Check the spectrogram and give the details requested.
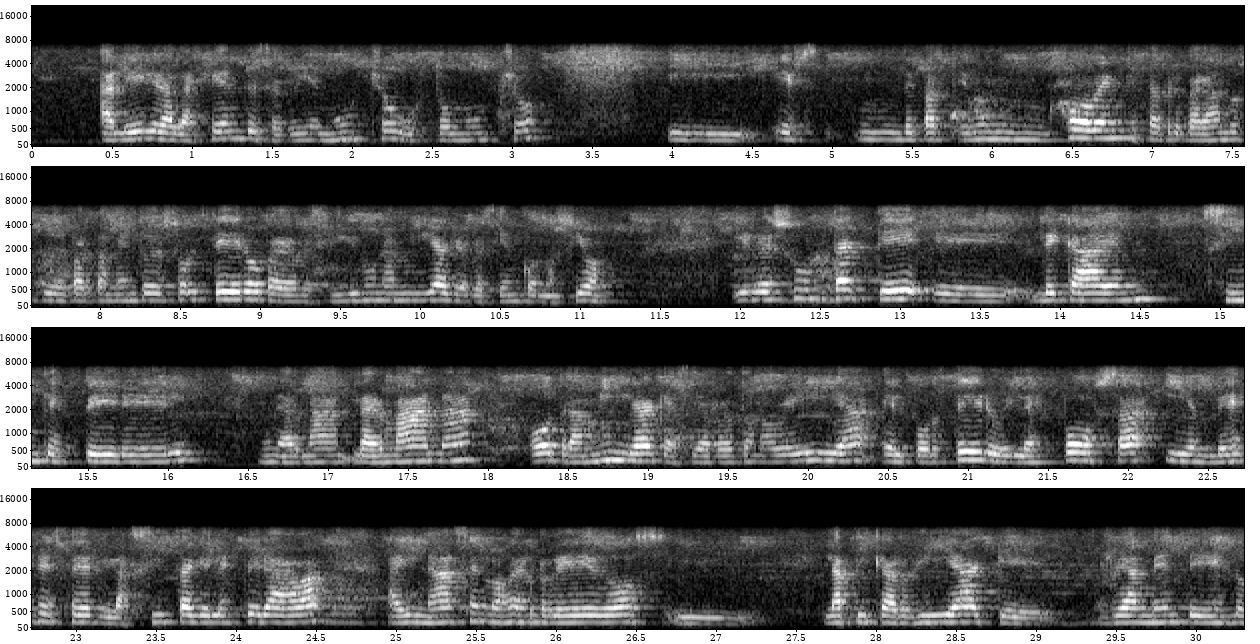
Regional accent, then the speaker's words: Posadas, Misiones, Argentina; Soy oriunda de Posadas

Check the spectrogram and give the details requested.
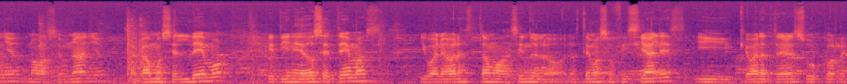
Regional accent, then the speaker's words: Posadas, Misiones, Argentina; la banda se llama … viene del latín dudar … Bueno, somos de acá, de Posadas Misiones.

